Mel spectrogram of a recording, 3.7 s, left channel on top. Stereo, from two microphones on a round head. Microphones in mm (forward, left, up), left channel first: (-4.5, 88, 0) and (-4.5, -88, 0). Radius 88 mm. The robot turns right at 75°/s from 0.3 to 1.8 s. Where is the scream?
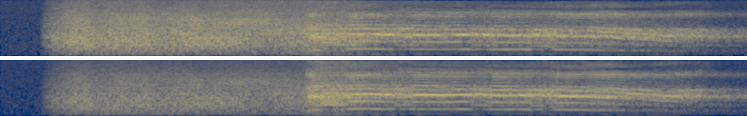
25° right (ahead or behind), 1.4 m.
